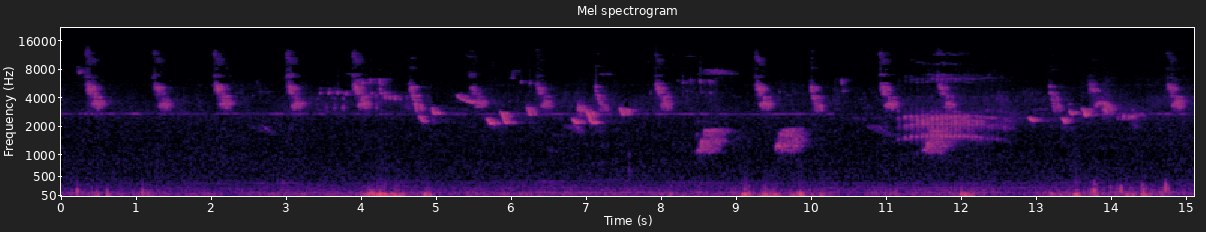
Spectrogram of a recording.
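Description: Wild birds calling: one repeats a short falling chirp about twice a second, while other birds give two short calls a little past the middle and a longer, rougher call a couple of seconds later. Under them run a faint steady high tone and low gusts of wind.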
